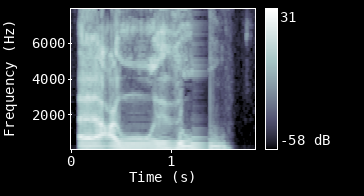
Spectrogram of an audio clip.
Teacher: Hamzahnya dibaca istifal atau tipis.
